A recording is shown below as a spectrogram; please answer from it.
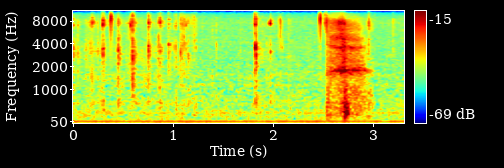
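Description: Quick, faint clicks of typing on a computer keyboard come in short bursts, close and quiet, with no talking.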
